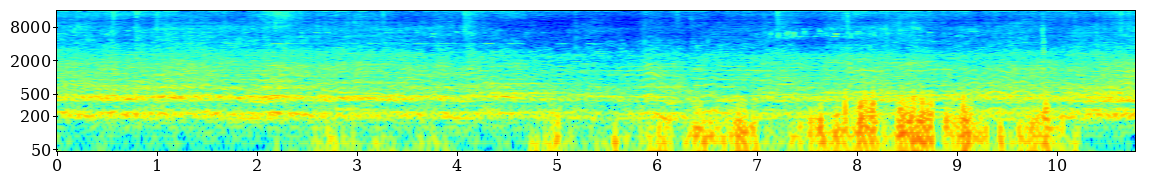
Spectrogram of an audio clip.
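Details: Iberian honey bees outside their Langstroth hive near Roquetes, south Tarragona, Spain; a steady background hum, then loud, low buzzes in the second half as individual bees fly close by in quick repeated passes.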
